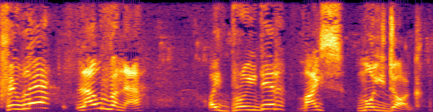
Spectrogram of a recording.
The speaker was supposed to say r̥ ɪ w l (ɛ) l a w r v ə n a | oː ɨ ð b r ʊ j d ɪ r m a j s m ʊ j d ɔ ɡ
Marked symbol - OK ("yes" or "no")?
yes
